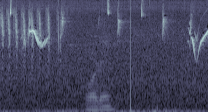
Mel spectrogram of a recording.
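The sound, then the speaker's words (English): Bird chirps: a few short, high, sweeping whistled calls from two birds, clustered near the start and again at the end, over a quiet, steady background hiss. “Two birds.”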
